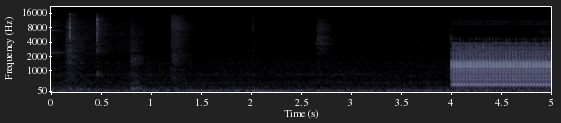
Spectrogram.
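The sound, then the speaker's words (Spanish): The Crab Pulsar's radio signal played as sound, a periodic pulse every 0.033 seconds. A few faint sharp clicks are followed by an abrupt, loud, continuous buzzing tone that fills the final second. “Este es el cangrejo, ¿vale? La señal del pulsar cada 0,033 segundos, ¿vale? Es una señal periódica que aparece cada 0,033 segundos.”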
